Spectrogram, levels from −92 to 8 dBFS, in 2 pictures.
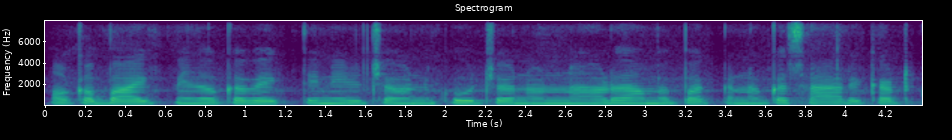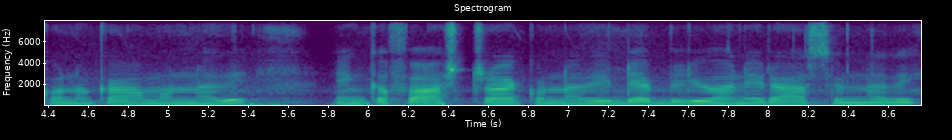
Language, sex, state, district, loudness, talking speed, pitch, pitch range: Telugu, female, Andhra Pradesh, Guntur, -30 LUFS, 155 wpm, 220 Hz, 215-225 Hz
